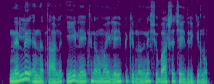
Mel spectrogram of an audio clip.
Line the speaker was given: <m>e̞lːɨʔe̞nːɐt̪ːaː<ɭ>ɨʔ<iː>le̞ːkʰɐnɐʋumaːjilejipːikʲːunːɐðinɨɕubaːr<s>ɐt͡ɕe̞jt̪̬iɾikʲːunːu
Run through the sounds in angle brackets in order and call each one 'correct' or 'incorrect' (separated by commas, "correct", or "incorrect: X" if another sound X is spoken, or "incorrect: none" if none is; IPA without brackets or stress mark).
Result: incorrect: n, correct, correct, incorrect: ʂ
